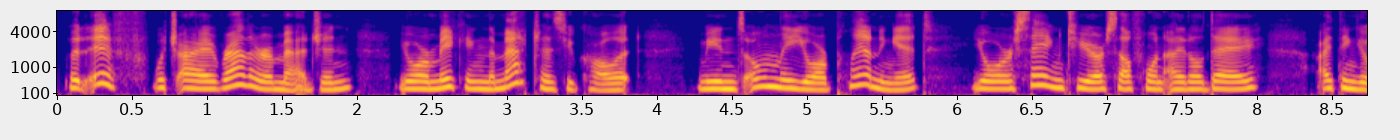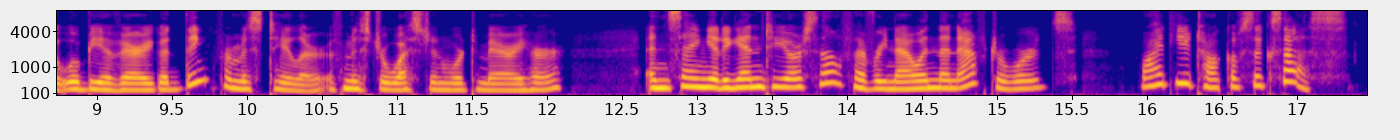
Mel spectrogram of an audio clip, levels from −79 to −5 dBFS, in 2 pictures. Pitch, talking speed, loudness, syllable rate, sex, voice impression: 235 Hz, 215 wpm, -18 LUFS, 5.6 syllables/s, female, very feminine, slightly adult-like, clear, slightly cute, refreshing, friendly, slightly lively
